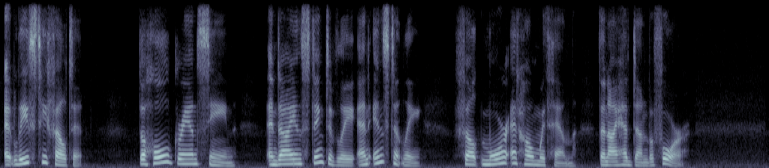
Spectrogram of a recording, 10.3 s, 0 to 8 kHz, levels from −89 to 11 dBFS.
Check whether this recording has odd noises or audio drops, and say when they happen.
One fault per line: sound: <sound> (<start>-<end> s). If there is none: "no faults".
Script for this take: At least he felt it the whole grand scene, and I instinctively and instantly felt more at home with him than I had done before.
no faults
